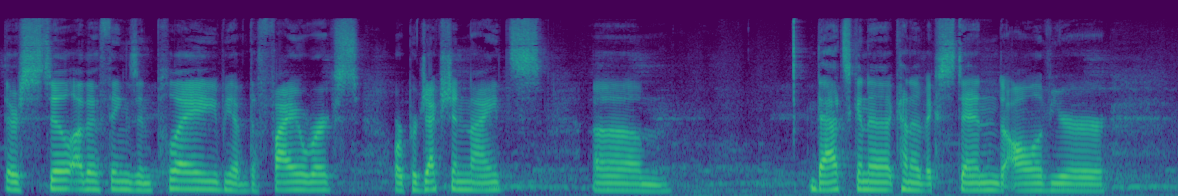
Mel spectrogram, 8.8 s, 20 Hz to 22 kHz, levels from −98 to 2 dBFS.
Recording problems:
chatter from many people; faint; throughout; 25 dB below the speech
uneven, jittery; strongly; from 3 to 8 s

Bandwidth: 14.5 kHz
